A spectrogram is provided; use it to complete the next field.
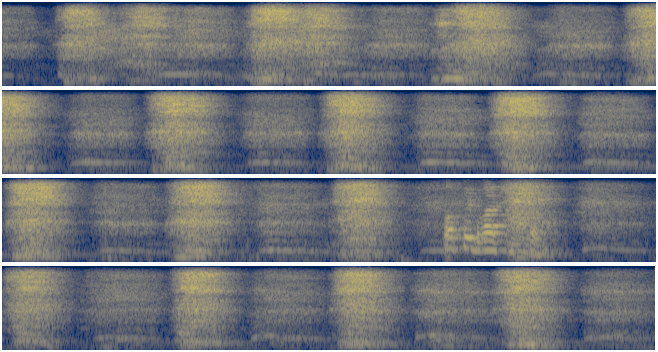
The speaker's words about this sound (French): Et puis ensuite, on va donc mettre en place le souffle de Bastrika.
